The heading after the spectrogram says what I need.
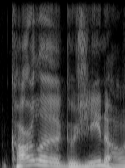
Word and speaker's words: Carla Gugino: I think Carla Gugino, is that how you say her name?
